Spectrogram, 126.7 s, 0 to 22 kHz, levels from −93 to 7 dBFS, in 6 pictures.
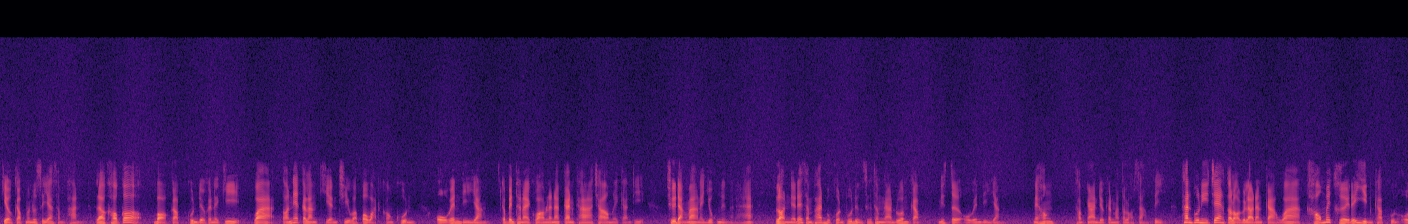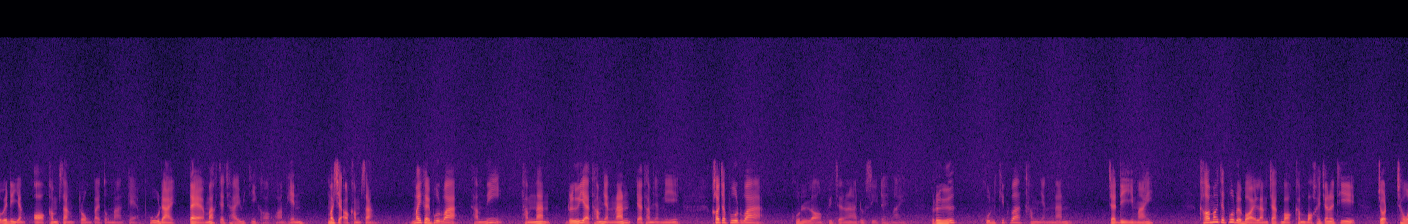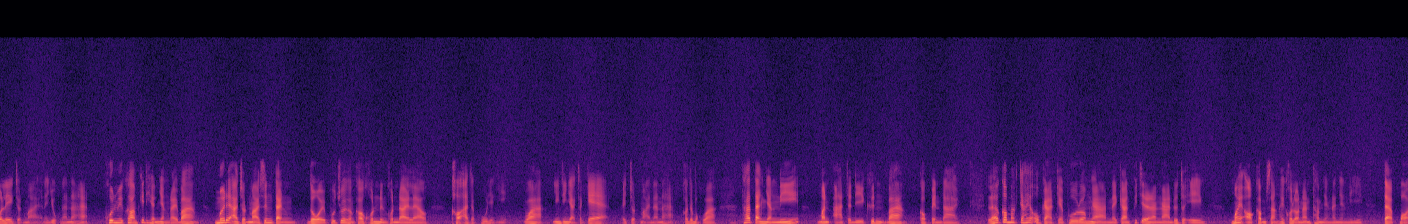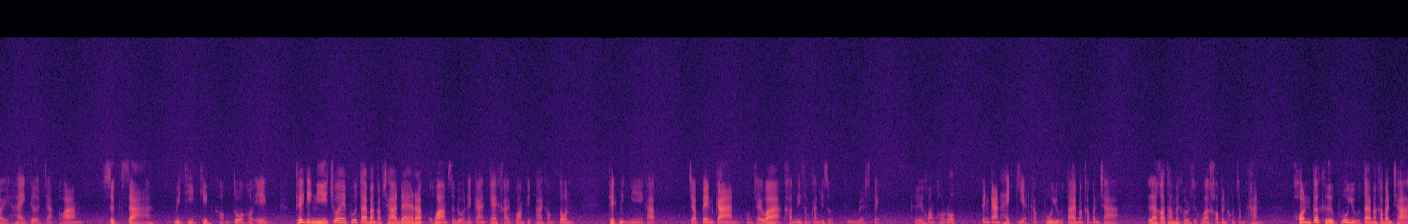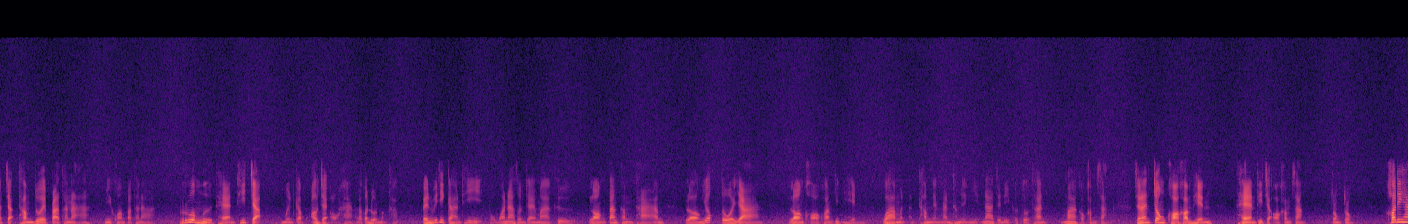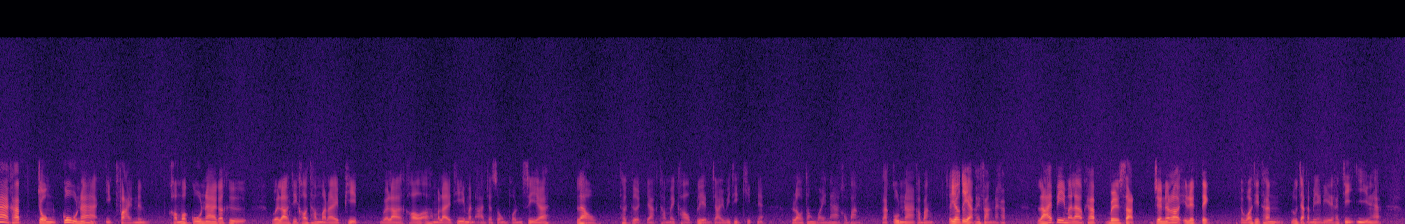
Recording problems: high frequencies cut off; noticeable; nothing above 6 kHz
hiss; faint; throughout; 20 dB below the speech

